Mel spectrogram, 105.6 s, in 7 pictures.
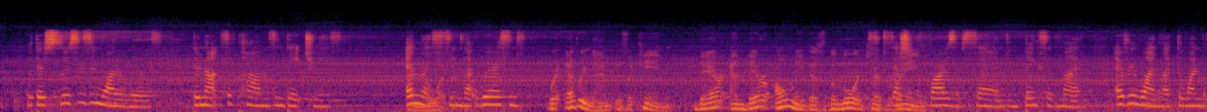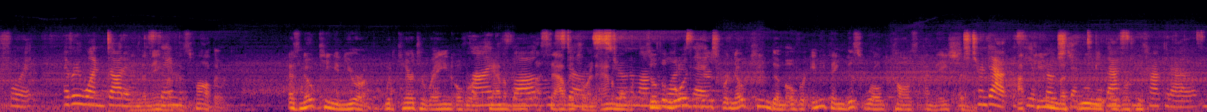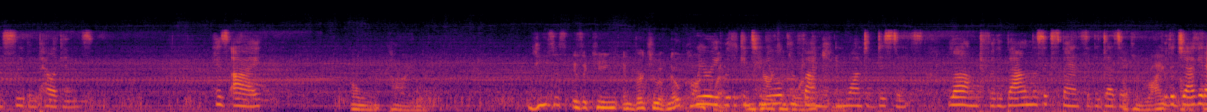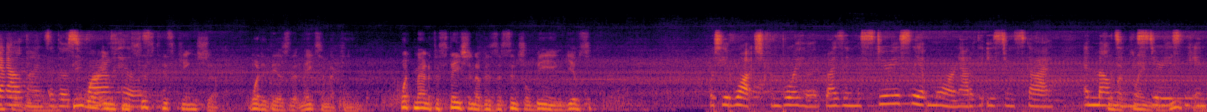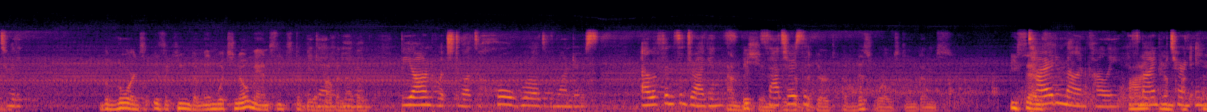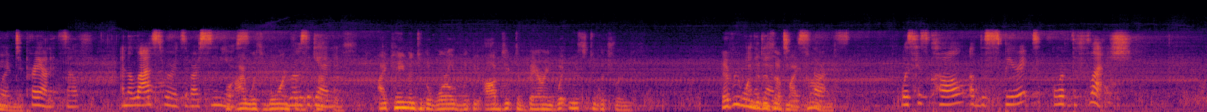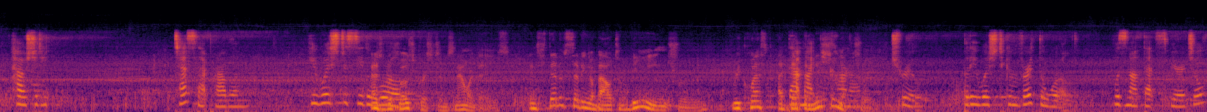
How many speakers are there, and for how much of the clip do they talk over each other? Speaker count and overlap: two, about 23%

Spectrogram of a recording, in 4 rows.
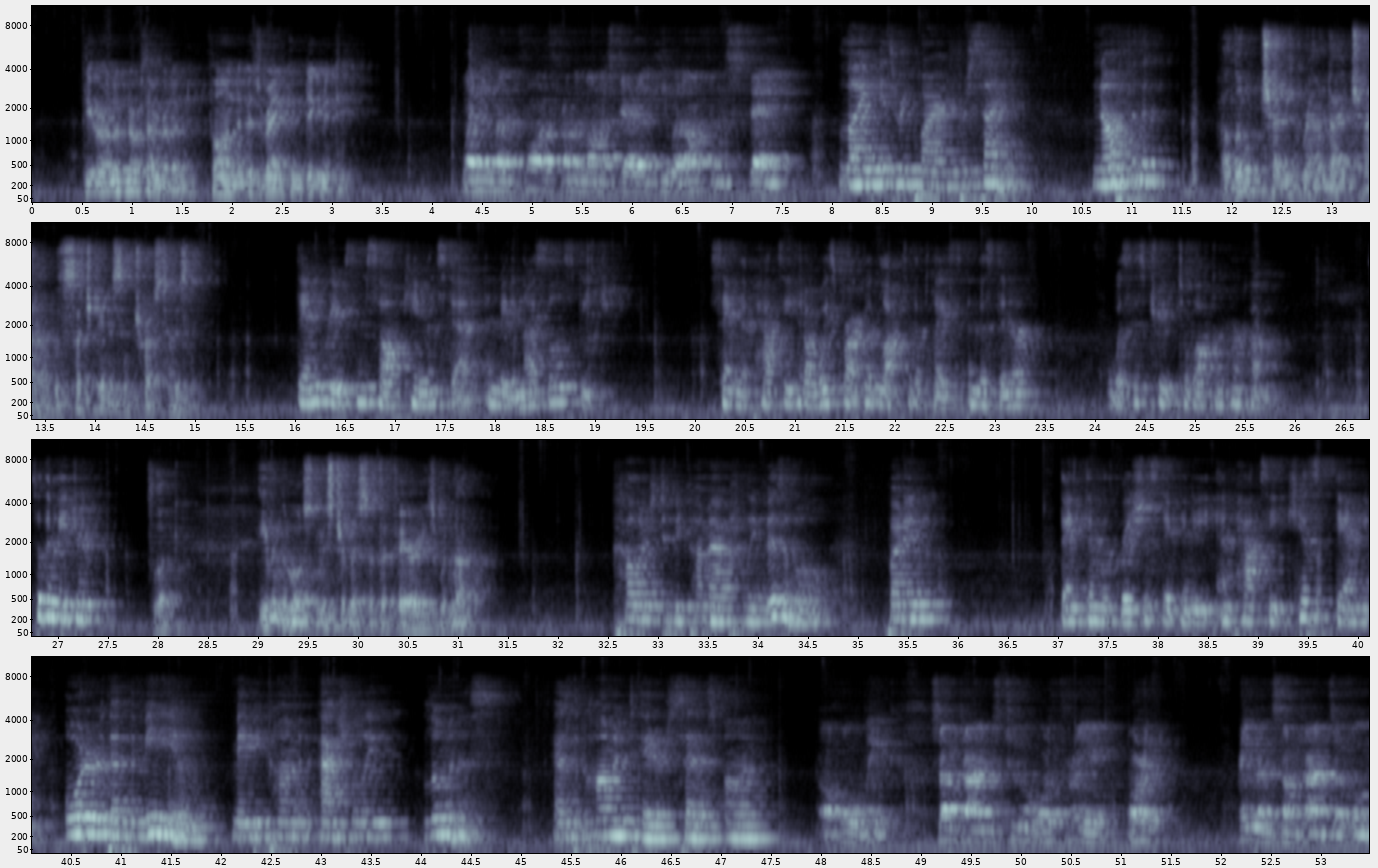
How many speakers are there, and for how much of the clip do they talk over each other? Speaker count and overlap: five, no overlap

